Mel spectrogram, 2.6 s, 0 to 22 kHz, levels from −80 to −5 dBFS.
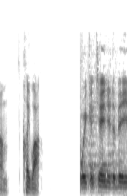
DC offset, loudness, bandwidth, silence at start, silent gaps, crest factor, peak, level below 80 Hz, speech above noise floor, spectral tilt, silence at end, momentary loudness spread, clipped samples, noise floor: under 0.1%; -25 LUFS; 11.5 kHz; 0 s; none; 20 dB; -6 dBFS; -64 dBFS; 56 dB; -4.5 dB/octave; 0 s; 11 LU; under 0.1%; -80 dBFS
